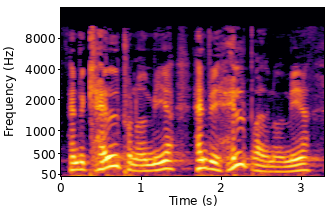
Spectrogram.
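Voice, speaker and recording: A man speaks here. His tone is dark and mellow. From Denmark, Aarhus. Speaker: pastor. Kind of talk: sermon. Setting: church.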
